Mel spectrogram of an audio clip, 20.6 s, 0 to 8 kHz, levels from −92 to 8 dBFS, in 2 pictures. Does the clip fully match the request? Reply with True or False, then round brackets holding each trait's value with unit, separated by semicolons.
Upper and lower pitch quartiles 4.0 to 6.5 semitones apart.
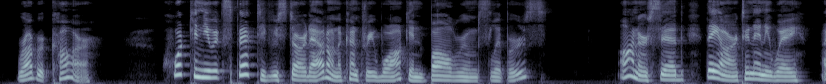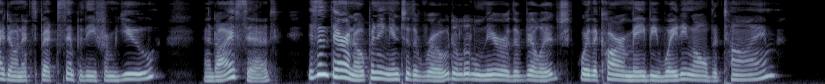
True (5.1 semitones)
